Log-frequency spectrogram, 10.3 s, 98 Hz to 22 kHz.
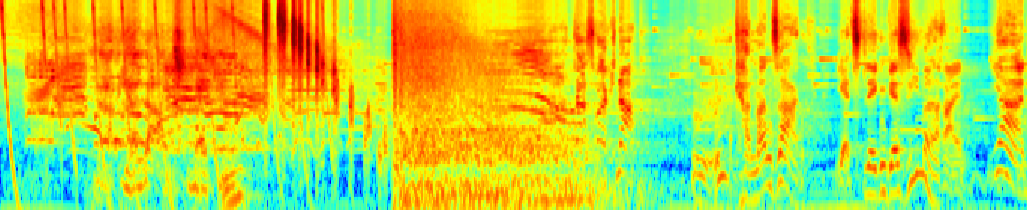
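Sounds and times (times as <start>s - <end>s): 
laughter: 0.1s - 10.2s
gunfire sound effect in an audio drama: 3.9s - 7.5s
speech: 6.9s - 10.2s.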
